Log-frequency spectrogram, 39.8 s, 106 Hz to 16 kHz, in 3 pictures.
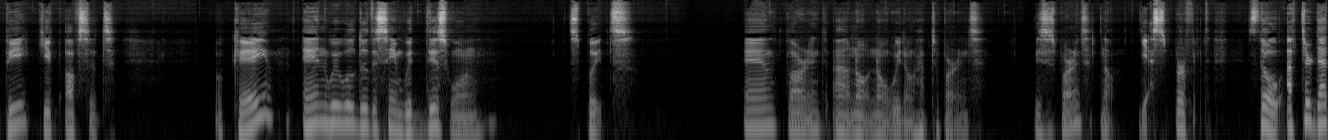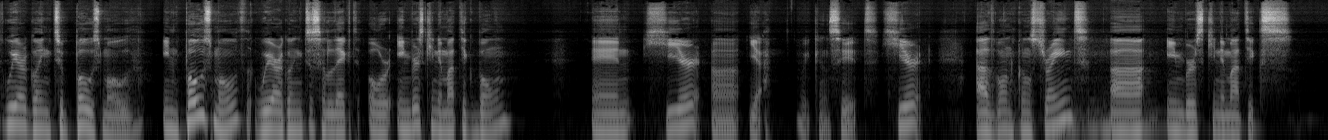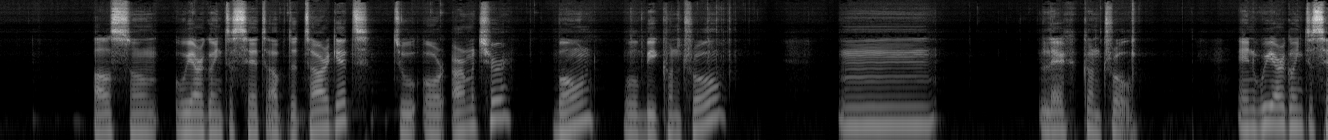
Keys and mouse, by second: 1.9 KP_3, 2.6 click, 2.9 click, 5.4 y, 10.0 g, 12.0 ctrl+Tab, 15.6-17.8 drag, 19.0-21.1 drag, 22.1-30.9 drag, 31.7-33.8 drag, 33.7 BackSpace, 33.8 BackSpace, 36.6 Up, 36.7 Up, 37.0 Up.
